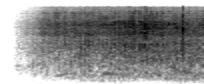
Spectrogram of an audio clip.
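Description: Slot car's small electric motor whirring as it runs along the track, fading in at the start and growing a little louder, with a single sharp click near the end.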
